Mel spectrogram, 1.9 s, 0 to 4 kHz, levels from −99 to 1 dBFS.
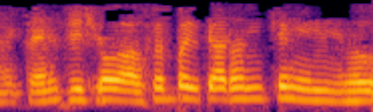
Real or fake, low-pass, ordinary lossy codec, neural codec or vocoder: fake; 3.6 kHz; MP3, 16 kbps; codec, 16 kHz in and 24 kHz out, 0.6 kbps, FireRedTTS-2 codec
